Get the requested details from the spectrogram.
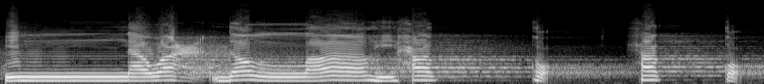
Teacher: Jadi ditahan dan ditekan pada huruf qaf ya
